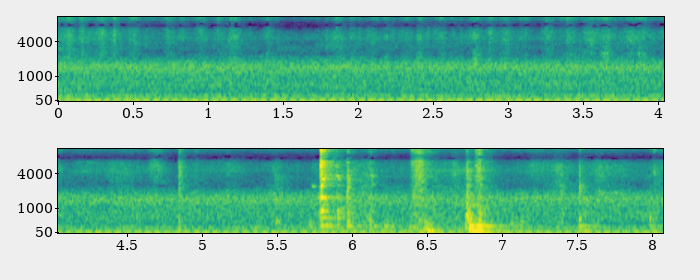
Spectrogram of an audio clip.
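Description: Soft rubbing of a cloth wiping solder pads on a circuit board clean, over a steady low background hum. A few light knocks come near the end, about six and seven seconds in.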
